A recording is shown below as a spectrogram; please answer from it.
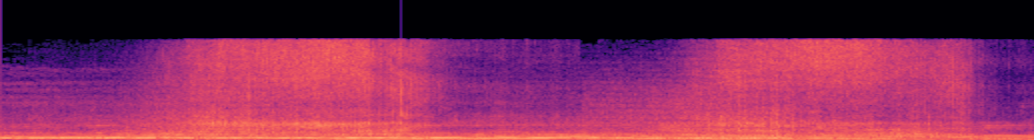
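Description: Longboard wheels sliding across asphalt, a loud hiss in two long slides, the first about a second in and the second near the end, over background music.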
